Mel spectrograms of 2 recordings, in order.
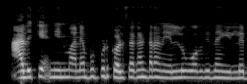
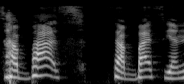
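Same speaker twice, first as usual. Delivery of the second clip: sarcastic bravo; 5 dB louder, much slower than usual. Acted.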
